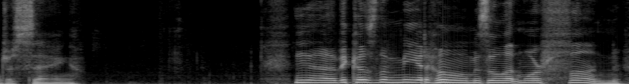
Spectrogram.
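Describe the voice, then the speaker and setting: A man's voice: on the high side, darkish tone, smooth, natural voice. A young man playing an awkward, lovestruck teenage would-be supervillain in a comedic audio roleplay, switching between theatrical menace and hesitant rambling. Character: awkward lovestruck teenage boy, aspiring supervillain, eager, insecure. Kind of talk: comedic roleplay audio drama addressed to the listener.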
